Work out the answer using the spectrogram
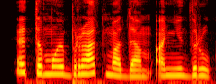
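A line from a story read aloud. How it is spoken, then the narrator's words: Laughing. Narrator (Russian): рассмеялся он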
